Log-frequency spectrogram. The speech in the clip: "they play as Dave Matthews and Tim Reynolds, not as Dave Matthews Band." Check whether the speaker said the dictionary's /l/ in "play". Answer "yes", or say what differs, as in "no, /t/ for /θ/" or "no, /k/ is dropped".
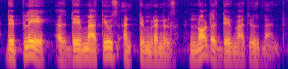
yes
